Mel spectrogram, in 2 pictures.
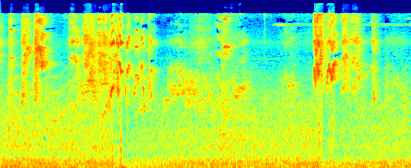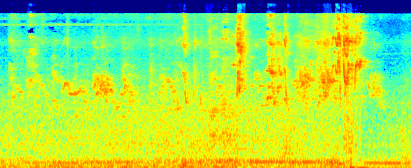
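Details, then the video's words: Lovebirds chirp in an aviary, sending out loud bursts of piercing, high squeaks and twittering roughly every second or two, with softer chatter and a low hum between the bursts. "LOVEBIRDS CHIRPING SOUNDS"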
